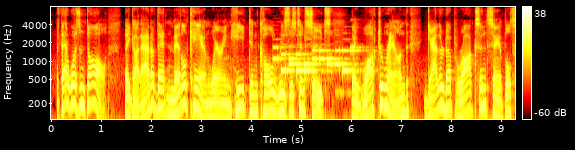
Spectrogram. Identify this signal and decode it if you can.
Multi-frequency trunk signalling (R1, as on North American trunks), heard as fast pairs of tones, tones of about 90 ms, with room echo and speech in English. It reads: KP 434199387 ST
